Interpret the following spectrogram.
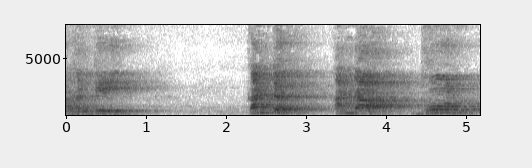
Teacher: टा, ठा, डा, ढा इन अक्षरों से पहले जो अनुस्वार आया है उसका उच्चारण इसी वर्ग का पंचम अक्षर अना का उच्चारण किया जाता है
